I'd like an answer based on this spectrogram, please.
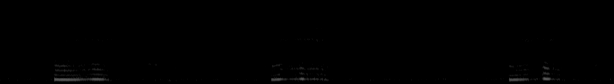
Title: Speedy Snoring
